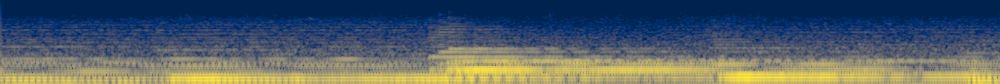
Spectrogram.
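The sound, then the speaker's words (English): Soft, steady rainfall patters outside, blended with a calm, sustained musical drone that swells gently; no one speaks. “Listen to the gentle rhythm of the raindrops outside.”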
